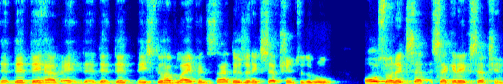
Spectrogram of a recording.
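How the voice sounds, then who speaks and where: A man speaks with an American accent in a plain, everyday voice. His pitch is fairly high, with ordinary variation. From USA. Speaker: Islamic scholar and lecturer. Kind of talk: religious lecture.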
